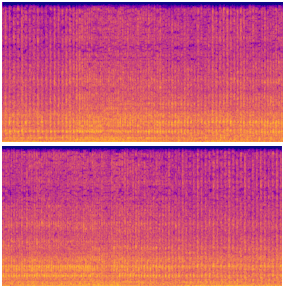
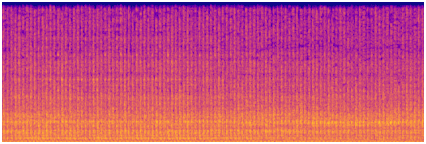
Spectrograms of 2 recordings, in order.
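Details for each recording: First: Isuzu Panther diesel, automatic, brought in for blow-by, engine at operating temperature, idling and revved: a steady, dense diesel clatter at an even pace with no uneven knocks or misses. Runs normally; idle still needs adjusting. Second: Isuzu Panther automatic diesel with severe blow-by, oil-soaked manifold: idles with hard, regular chuffing clatter about two pulses a second, crankcase smoke spurting under pressure from badly damaged cylinder liner.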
